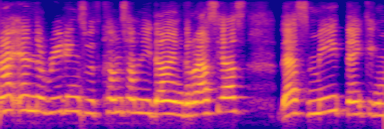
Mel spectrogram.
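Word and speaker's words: 감사합니다: You always end with saying "kamsida." I don't know how you say it. What is it? Kamsida? Oh, kamsamnida.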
